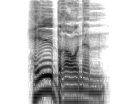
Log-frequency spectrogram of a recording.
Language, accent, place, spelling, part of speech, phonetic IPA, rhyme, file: German, Germany, Berlin, hellbraunem, adjective, [ˈhɛlbʁaʊ̯nəm], -ɛlbʁaʊ̯nəm, De-hellbraunem.ogg
- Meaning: strong dative masculine/neuter singular of hellbraun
